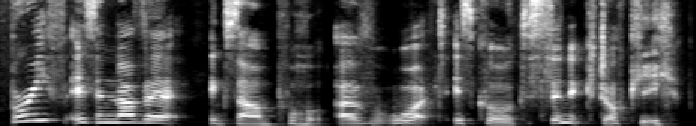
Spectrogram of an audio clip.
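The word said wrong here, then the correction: synecdoche: Sorry, I'm laughing because I mispronounced this earlier, so you're hearing the edited version. So it's sinecdoche, and it's a figure of speech in which one part is made to represent the whole.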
